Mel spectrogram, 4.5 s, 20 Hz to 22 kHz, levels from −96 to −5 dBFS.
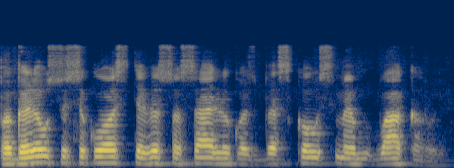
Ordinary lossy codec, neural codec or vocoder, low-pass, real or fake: MP3, 96 kbps; none; 7.2 kHz; real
